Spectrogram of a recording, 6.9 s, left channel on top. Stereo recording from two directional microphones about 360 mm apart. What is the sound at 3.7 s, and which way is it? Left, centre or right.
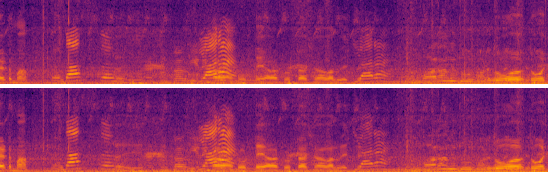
Speech, centre.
